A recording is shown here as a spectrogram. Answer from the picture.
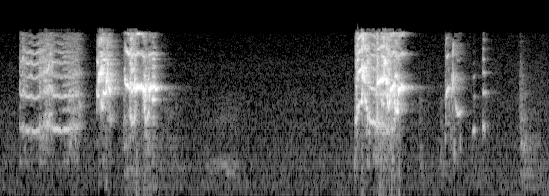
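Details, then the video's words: Shrill, buzzy chirps from a pet rosy-faced lovebird, three tight bursts close together, a silence, then a louder burst trailing into small ticking notes. "Lovebird Chirping Sounds"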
